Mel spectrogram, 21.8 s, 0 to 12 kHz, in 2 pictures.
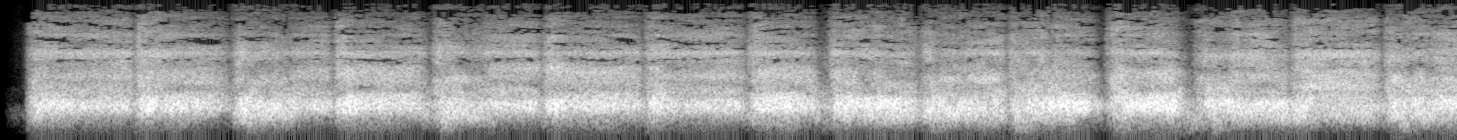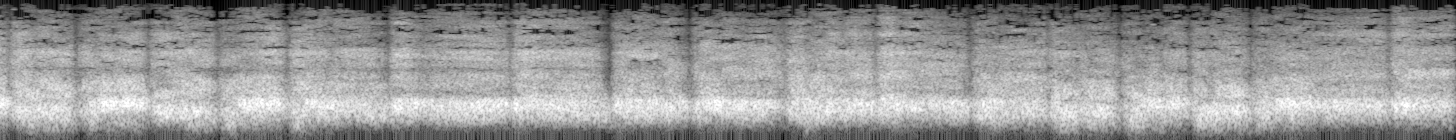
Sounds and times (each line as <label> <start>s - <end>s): Monster breath 0.1s - 21.8s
